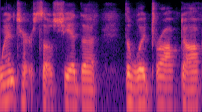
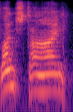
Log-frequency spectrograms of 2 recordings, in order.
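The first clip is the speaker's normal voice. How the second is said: high sing-song call; calling out lunchtime; 8 semitones higher than usual. Retold or imitated. Old neighbour calling lunch to the men splitting wood, high sing-song call. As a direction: announce it like the boss of the work crew. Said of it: "and she says".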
